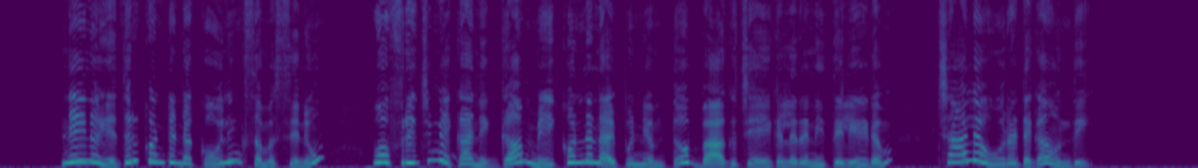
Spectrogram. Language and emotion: Telugu, happy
